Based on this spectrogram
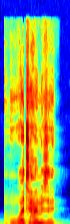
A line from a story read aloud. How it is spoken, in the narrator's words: mumbled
